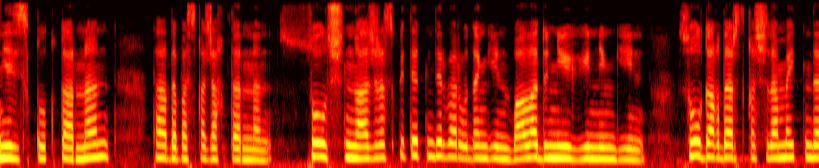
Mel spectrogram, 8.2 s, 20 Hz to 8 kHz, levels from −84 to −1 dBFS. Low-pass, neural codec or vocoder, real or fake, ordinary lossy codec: 7.2 kHz; codec, 16 kHz, 16 kbps, FunCodec, trained on LibriTTS, 50 frames a second; fake; none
